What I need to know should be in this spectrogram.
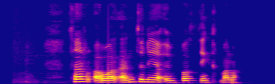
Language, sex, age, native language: Icelandic, female, 50-59, Icelandic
